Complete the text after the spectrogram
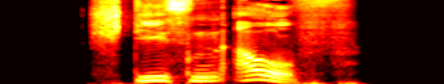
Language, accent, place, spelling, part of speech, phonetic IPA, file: German, Germany, Berlin, stießen auf, verb, [ˌʃtiːsn̩ ˈaʊ̯f], De-stießen auf.ogg
- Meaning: inflection of aufstoßen: 1. first/third-person plural preterite 2. first/third-person plural subjunctive II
